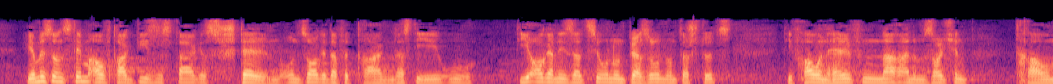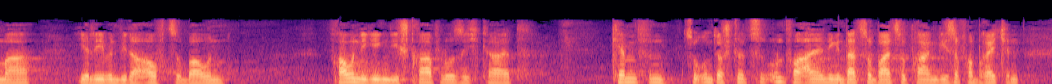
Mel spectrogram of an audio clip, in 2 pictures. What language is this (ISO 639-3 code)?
deu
